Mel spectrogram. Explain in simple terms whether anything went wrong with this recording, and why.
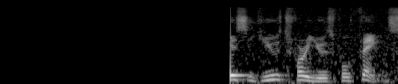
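Dead silence from the very start until 2.31 s, with no room tone at all. That's an audio dropout to silence, likely the input getting cut or muted while recording carried on.

Once the speech arrives, overdone noise removal is audible throughout. The background is turned down and breaks up into little twinkly specks, and the voice's quieter parts were stripped out too.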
